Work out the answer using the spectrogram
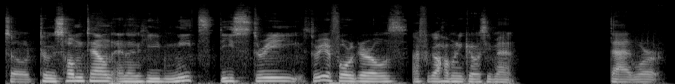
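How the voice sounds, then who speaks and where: A young man hosting a casual podcast, telling stories in a rambling, halting way. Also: medium pitch, steady tone. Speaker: podcast host.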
